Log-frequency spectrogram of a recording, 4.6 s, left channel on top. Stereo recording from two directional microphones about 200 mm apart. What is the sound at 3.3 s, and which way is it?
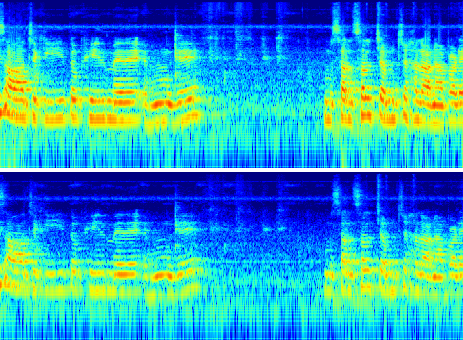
A woman's voice, 45° left (ahead or behind).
